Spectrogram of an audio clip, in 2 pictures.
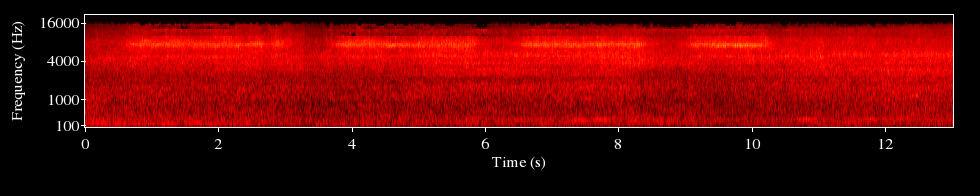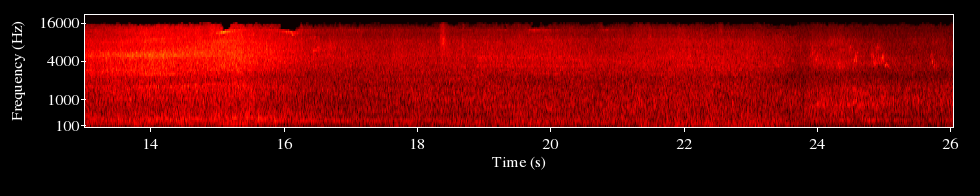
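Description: Steady motor-traffic noise with a low engine hum, swelling as a vehicle passes about halfway through. A faint high tone comes and goes four times in the first ten seconds.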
